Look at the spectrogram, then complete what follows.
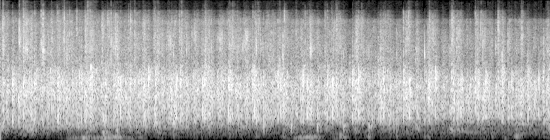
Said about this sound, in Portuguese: Eu vou pedir com entusiasmo, mas muito entusiasmo, uma salva de palmas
